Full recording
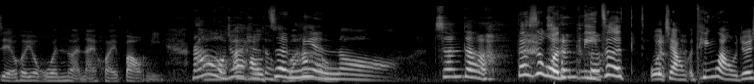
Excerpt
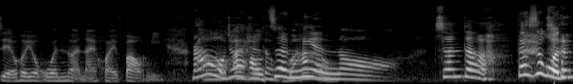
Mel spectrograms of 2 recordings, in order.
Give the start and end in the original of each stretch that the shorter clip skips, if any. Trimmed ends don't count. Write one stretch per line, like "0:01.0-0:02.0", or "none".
none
